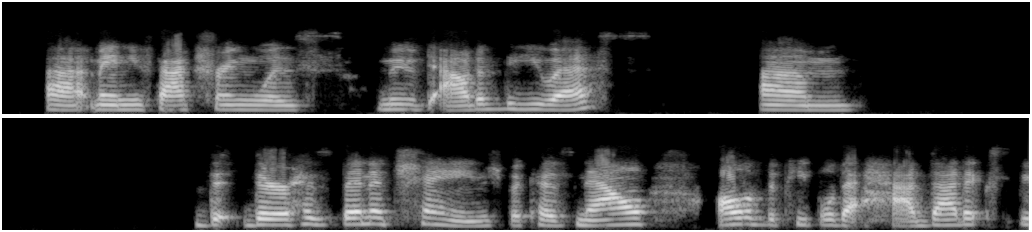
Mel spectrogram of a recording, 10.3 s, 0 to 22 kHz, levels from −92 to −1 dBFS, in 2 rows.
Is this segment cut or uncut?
uncut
